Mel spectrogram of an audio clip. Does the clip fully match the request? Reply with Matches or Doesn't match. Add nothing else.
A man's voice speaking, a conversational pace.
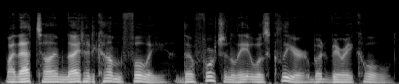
Doesn't match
